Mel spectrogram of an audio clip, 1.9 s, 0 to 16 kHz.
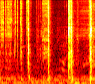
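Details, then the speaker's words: Nikkorex F camera shutter at the 1 s slow speed: several sharp clicks spread unevenly over about two seconds as the slow-speed gear train runs, timing inaccurate and judged unacceptable. "it's unacceptable oh boy going to have to open this son of a again"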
